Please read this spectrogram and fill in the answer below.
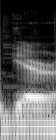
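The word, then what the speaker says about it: Gaer: the show I mean it's spelled Guyer g-a-e-r um so gear and and Carl the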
